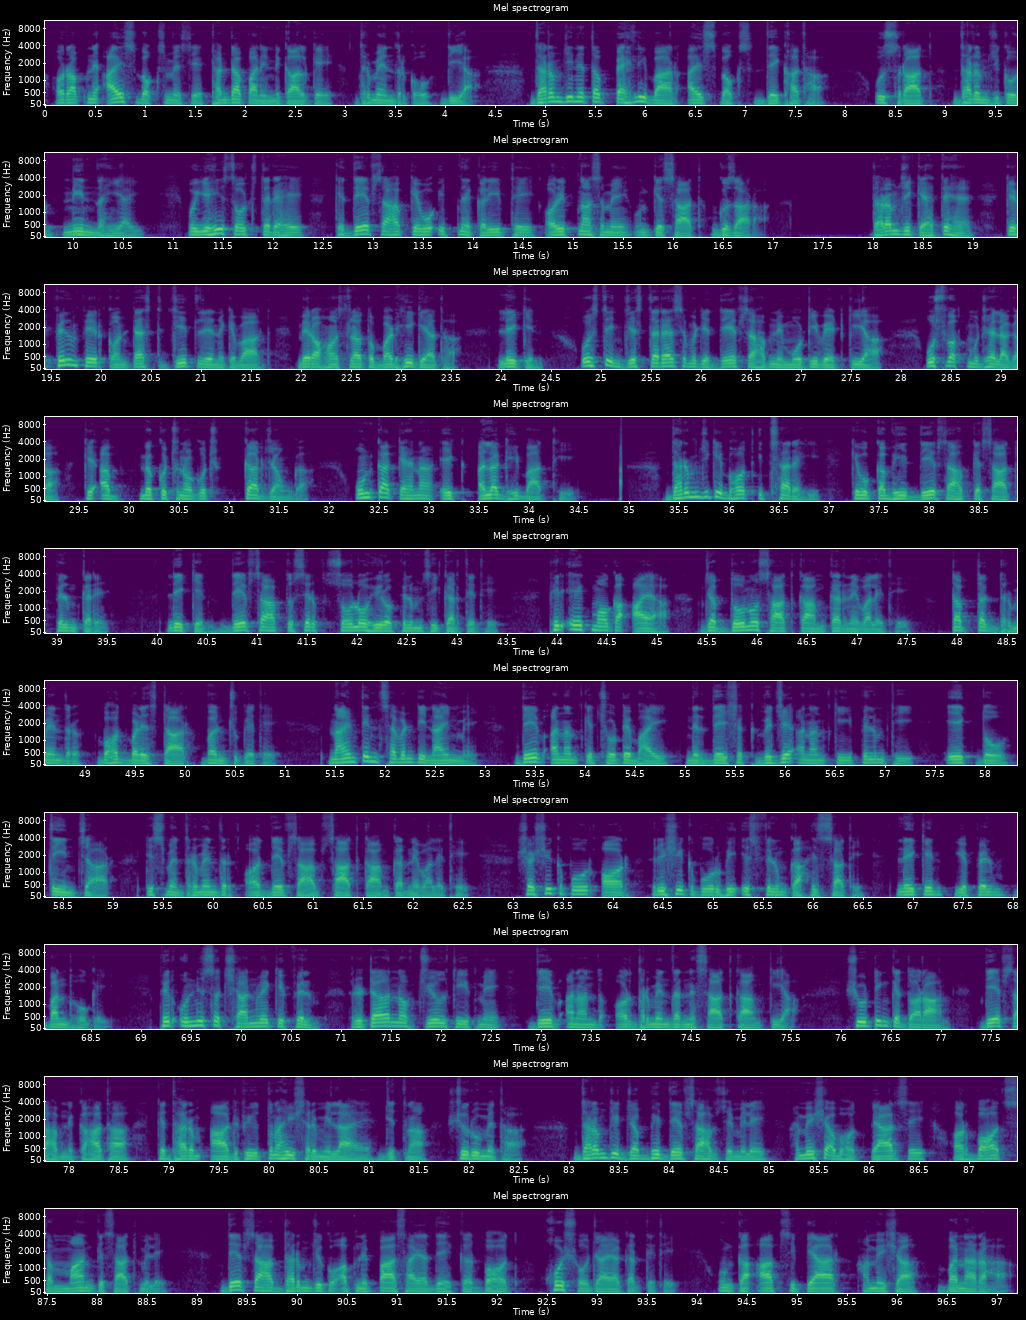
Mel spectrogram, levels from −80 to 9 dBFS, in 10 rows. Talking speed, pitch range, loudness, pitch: 165 wpm, 95-125 Hz, -20 LUFS, 110 Hz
